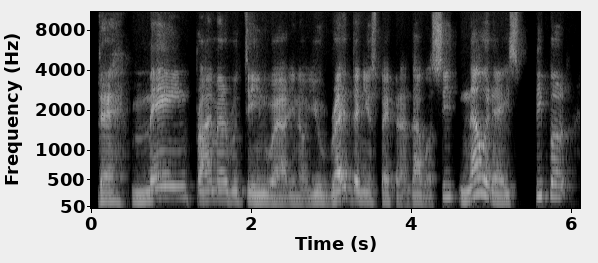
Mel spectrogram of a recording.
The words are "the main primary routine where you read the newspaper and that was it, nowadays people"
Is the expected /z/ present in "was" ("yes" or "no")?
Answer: no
